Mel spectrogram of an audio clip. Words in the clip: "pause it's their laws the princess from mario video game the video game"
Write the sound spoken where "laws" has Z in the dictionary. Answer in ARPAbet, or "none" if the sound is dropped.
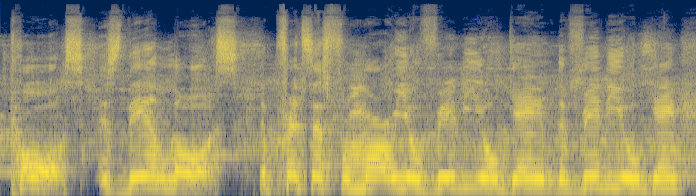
S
